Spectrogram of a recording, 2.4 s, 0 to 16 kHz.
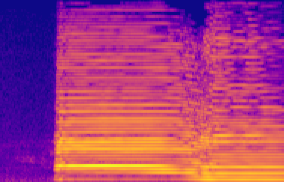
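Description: Ten-hole diatonic harmonica in C playing the hole-1 draw note, D, starting about half a second in and held. Partway through it is bent down in pitch toward D flat.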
